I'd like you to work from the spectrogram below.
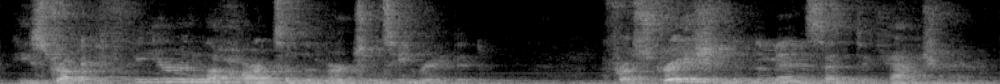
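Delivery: usual speaking voice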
